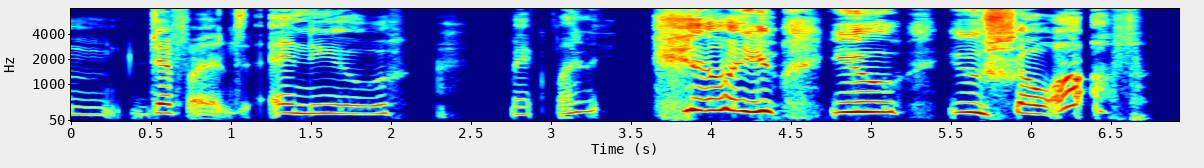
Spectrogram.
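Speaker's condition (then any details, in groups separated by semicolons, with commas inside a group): Cerebral palsy, mild; affects voice and one hand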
